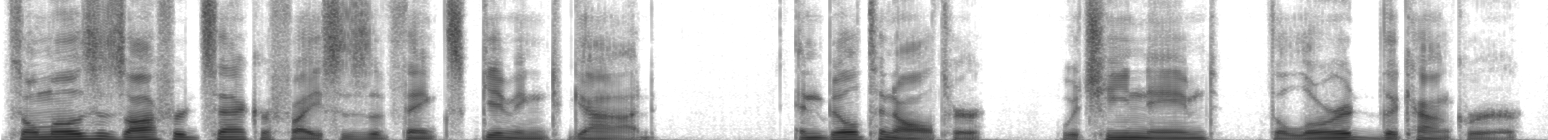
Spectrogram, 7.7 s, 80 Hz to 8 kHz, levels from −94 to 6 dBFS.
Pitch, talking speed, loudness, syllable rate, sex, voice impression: 105 Hz, 145 wpm, -19 LUFS, 4.9 syllables/s, male, very masculine, adult-like, slightly middle-aged, very thick, slightly relaxed, slightly weak, bright, hard, clear, cool, intellectual, refreshing, slightly sincere, slightly calm, mature, slightly friendly, slightly reassuring, unique, slightly wild, sweet, slightly kind, slightly modest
